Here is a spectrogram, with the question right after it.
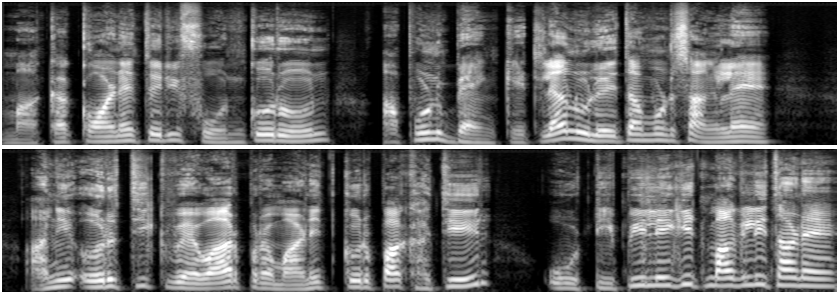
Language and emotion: Goan Konkani, fearful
